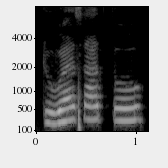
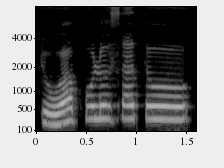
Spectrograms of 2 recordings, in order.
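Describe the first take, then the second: First: The middle word 'puluh' is dropped. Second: The middle word 'puluh' is clearly said. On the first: The speaker calls it wrong. "Anak-anak sering menghilangkan kata puluhnya. Seringnya cuma diucapkan" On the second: The speaker calls it right. "mulai sekarang yuk diperbaiki. Kita ucapkan dengan"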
